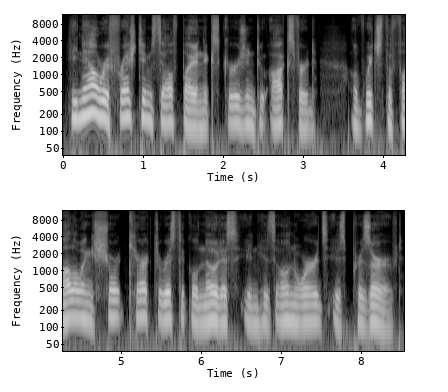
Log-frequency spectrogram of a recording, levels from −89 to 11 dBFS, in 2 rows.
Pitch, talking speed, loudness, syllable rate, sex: 135 Hz, 155 wpm, -19 LUFS, 5.0 syllables/s, male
